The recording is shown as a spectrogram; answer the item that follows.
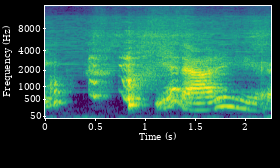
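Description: Laughter: a couple of short bursts, then a longer wavering laugh in the second half.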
